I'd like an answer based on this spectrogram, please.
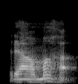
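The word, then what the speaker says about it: രാമഃ: അപ്പോ കുട്ടികളടുക്ക് അതിന്റെ മുമ്പുള്ള സ്വരത്തിന്റെ ചായയില അകാരമാണെങ്കിൽ ബാലഹ രാമഹ രാമഹ ഇ ആണെങ്കിൽ ഹരിഹി ഗുരു ആണെങ്കിൽ ഗുരുഹു ഔ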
